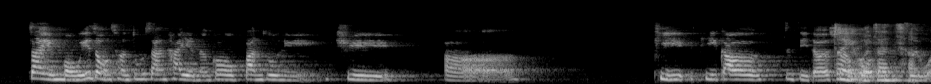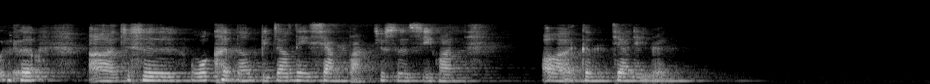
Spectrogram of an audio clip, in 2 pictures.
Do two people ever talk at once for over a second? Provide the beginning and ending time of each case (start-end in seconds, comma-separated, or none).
8.3-9.7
